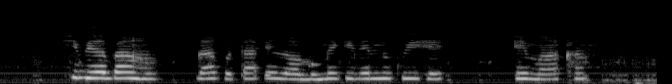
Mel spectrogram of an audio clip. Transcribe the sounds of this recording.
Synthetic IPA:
hi˦bi˦e˦ba˦ɦʊ˨ | ɡa˨a˦pʊ˨ta˦ʔɪ˦lɔ˨ɡʊ˨me˦ɡi˦de˦n̩˦nu˦kʷu˦i˦ɦe˦ | ɪ˦ma˨a˦kʰa˦

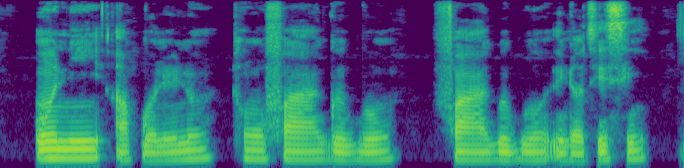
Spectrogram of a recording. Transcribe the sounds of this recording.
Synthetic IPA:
o˦nĩ˧a̰˨k͡pɔ̃˨nĩ˨˦nũ˦tʰo˦n̩˦fa˧ɡ͡bo˧ɡ͡bo˧˦ | fa˧ɡ͡bo˧ɡ͡bo˧ḭ˨dɔ˨ti˨˦si˦

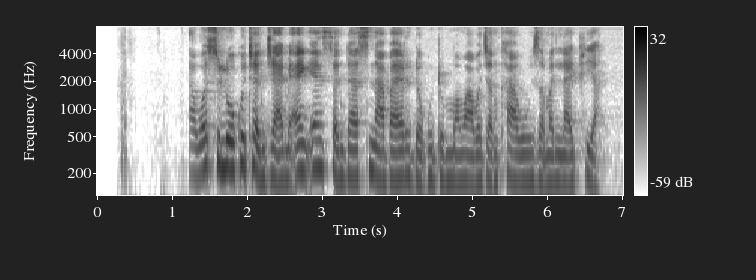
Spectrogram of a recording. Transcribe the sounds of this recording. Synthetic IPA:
ʔa˨wɐ˦su˦loː˦kʷʊ˦tɐ˨nd͡ʒaː˨mɪ˨ʔɐ˦ɲj̰ɐ˦nsɐ˨ndaː˦sʊ˦naː˨baː˦jɐ˦rda˨ɡʷʊ˦dʊ˨mːɐ˦waː˦wɐ˦d͡ʒɛ˦ŋkʰaː˦woː˦zɐ˦mɐ˦nlaː˦ɸɪ˦jaː˨

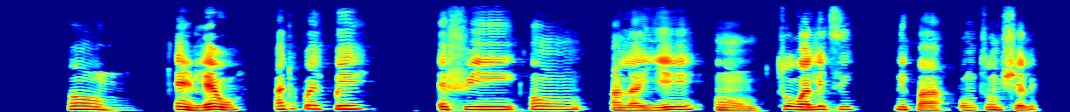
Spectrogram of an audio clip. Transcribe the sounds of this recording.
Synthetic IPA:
ɔ̃˦˨ | ɛ˦˨n̩˨lɛ˨˦o˧˦ | a˧dũ˦k͡pɛ˦k͡pe˦ | ɛ˧fi˧ɔ̃˦˧ | a˨la˨je˨˦ɔ̃˦˨to˦wa˧le˦ti˦ | nĩ˦k͡pa˧o˧hũ˧to˦ñ̩˦ʃɛ˧lɛ̰˨

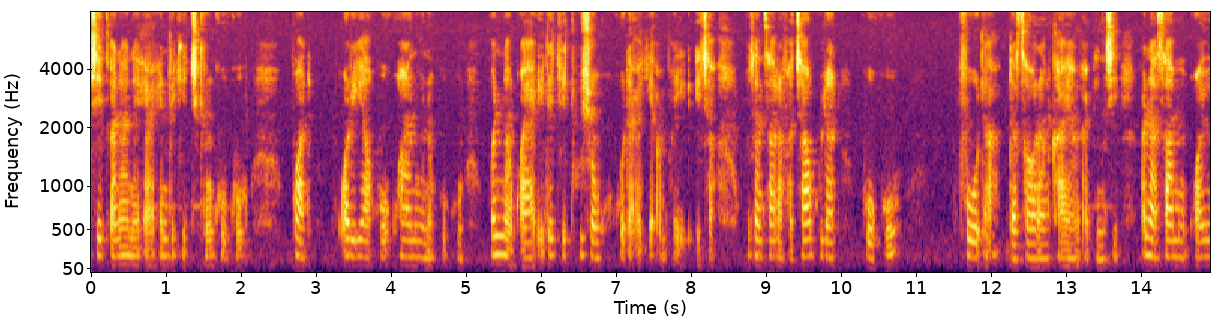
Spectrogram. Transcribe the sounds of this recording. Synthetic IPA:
a˦t͡ʃeː˨kʼɐ˦naː˦nɐ˨ja̰ː˨ʔɐ̰˦nda˨kʲeː˨t͡ʃɪ̥˦kʲɪ˦ŋkʷoː˨kʷoː˦ | pɔ˦˨t | kʷʼɐ̰˦ɽjaː˦kʷoː˦kʷʼaː˦noː˨na˨kʷoː˨kʷoː˦wɐ˦nːɐ̰˨ŋkʷʼa̰ː˦ja̰ː˦ʔɪ̰˦da˦kʲʰeː˨tʰu̥ː˦ʃɛ˨ŋkʷoː˨kʰʷoː˦da̰˨ʔa̰˦kʲeː˨ʔa̰˨mɸaː˨ɲḭ˦˨ʔɪ˦ta̰˦wɐ˦d͡ʒɐ˨nsɐ˦ɾɐ˨ɸa˨t͡ʃaː˦kʷʊ˨lɐ˦r | kʷoː˨kʷʰoː˦ | ɸuː˦ɗa̰˨da˨sa˦wɽɐ˦ŋkʰaː˦jɐ˦ŋʔa̰˨bɪ˦nt͡ʃi˦ʔa̰˦naː˨saː˦mʊ˨ŋkʷʼaː˦joː˦

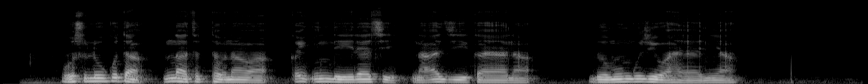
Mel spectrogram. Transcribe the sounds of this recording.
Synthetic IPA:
wɐ̰˦su˦loː˦k̬ʷʊ˦taː˨ʔʊ˦naː˨tɐ˦tːa˨wnaː˦waː˨kʼɐ˦˨ŋʔɪ˦nda˨ja˦daː˦t͡ʃeː˨na˨ʔa˦d͡ʒɪ˨jiː˦kaː˦jaː˦naː˦ | doː˨mɪ˦ŋɡʷʊ˦d͡ʒeː˨wa˨ha˨jaː˨nɪ˦jaː˦

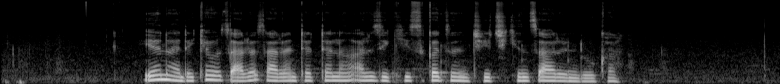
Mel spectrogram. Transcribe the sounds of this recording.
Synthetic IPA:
jɐ˦naː˨da˨kʲa˦˨wsʼa̰ː˨ɽɐ˦sʼaː˨ɽɐ˦ntɐ˦tːɐ˦lɪ˦ŋʔa˦rzɪ˨kʲiː˦sʊ̥˦kɐ˦tʊ˨nt͡ʃeː˦t͡ʃɪ̥˦kʲɪ˦nsʼaː˦ɽɪ˨ndoː˨kʰaː˦

